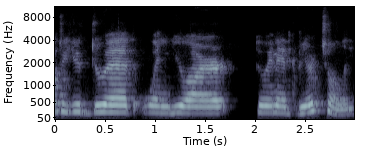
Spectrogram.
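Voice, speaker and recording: Her tone is bright and sharp, set at a medium pitch. This woman speaks at a moderate pace. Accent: Mexican. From Mexico. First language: Spanish. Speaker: researcher. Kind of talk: panel discussion.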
